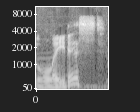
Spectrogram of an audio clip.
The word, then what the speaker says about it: Late[st]: And we determined that it's supposed to be pronounced latest.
